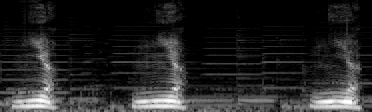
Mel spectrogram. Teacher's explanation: In order to pronounce the sound ñ, you must place your tongue against the front of your palate and front teeth. Use your vocal cords so as to pronounce the sound n. · The sound ñ actually consists of two sounds. The sound n, followed by a short semi-vowel y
